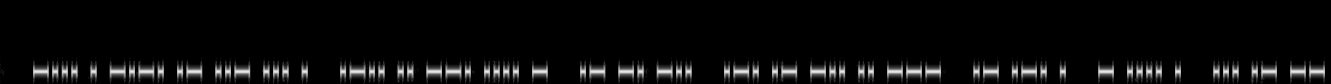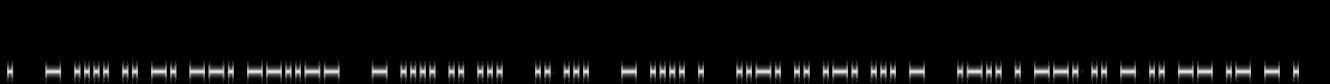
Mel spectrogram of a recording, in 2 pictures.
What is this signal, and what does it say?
Morse code, heard as a keyed tone, about 25 wpm, 600 Hz. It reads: BECAUSE LIGHT AND RADIO ARE THE SAME THING, THIS IS THE FIRST LEGITIMATE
